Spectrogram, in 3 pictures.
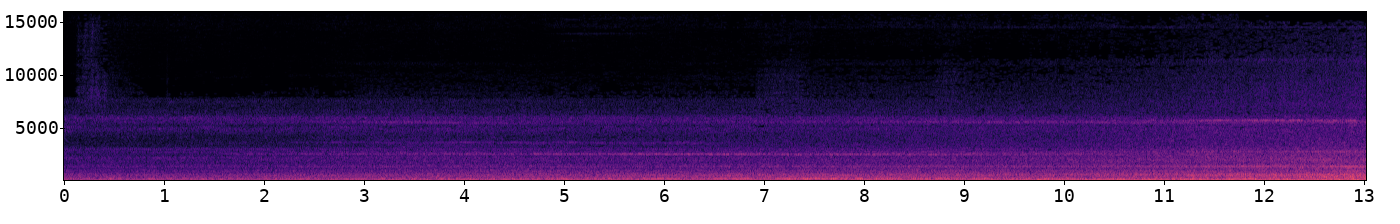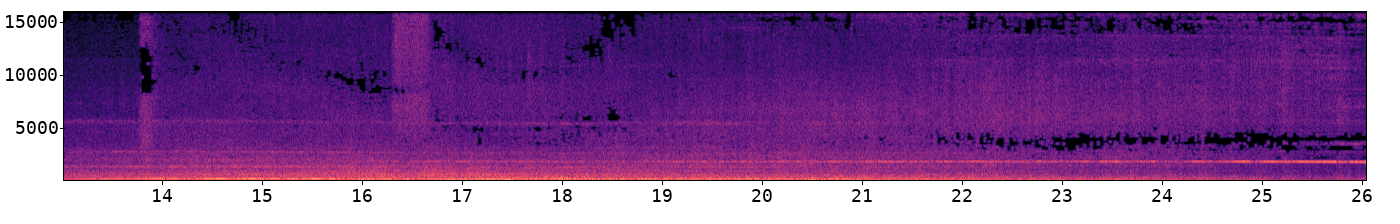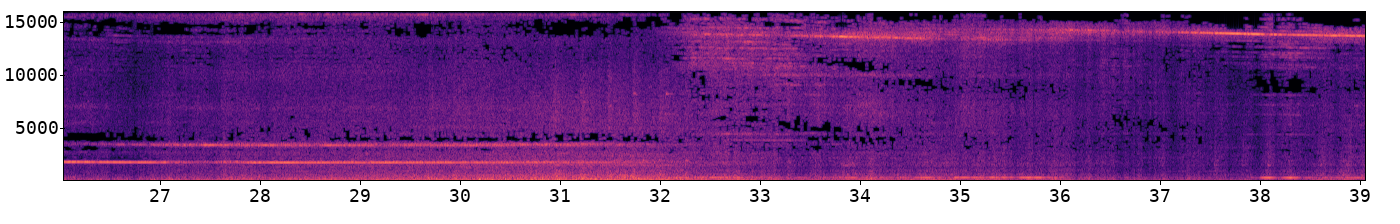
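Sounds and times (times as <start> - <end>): diesel locomotives passing: 0.0 - 39.0.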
